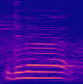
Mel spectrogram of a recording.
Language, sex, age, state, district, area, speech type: Bodo, male, 60+, Assam, Chirang, urban, spontaneous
